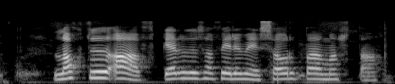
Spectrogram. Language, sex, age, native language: Icelandic, male, 12, Icelandic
